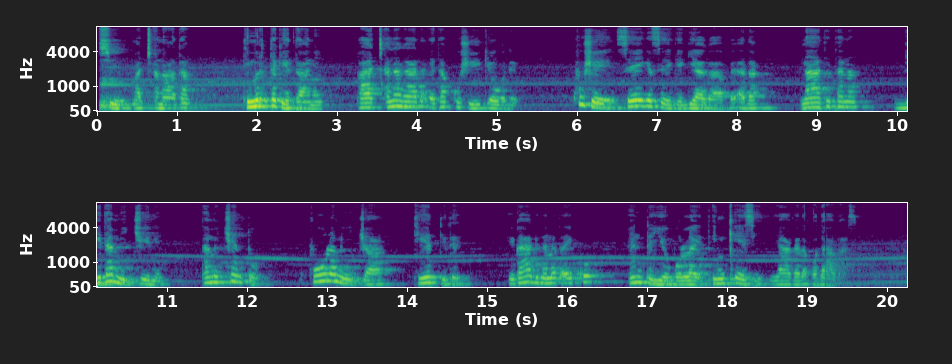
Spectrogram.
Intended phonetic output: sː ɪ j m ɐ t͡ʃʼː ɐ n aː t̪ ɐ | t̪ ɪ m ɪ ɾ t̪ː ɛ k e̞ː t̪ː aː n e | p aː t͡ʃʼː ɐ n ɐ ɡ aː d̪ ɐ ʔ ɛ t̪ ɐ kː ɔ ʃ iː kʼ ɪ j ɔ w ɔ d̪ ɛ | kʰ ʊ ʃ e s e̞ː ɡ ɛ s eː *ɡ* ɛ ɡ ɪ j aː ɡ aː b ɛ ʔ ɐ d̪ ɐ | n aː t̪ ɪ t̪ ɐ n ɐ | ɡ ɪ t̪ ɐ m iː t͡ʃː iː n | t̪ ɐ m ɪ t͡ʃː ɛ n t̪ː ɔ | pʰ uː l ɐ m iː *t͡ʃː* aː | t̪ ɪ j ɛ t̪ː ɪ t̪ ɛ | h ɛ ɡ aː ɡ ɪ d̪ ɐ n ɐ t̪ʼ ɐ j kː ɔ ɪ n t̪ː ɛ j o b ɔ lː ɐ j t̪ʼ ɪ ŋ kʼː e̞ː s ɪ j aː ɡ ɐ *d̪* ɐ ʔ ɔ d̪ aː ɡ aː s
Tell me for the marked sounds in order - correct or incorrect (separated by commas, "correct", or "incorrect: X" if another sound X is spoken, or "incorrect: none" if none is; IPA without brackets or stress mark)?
correct, correct, correct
